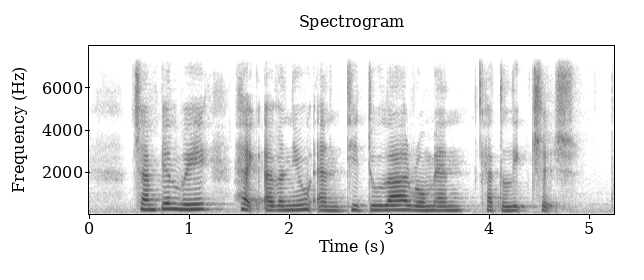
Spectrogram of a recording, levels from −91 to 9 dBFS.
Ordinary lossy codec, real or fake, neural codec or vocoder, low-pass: none; fake; vocoder, 22.05 kHz, 80 mel bands, WaveNeXt; 7.2 kHz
